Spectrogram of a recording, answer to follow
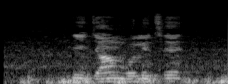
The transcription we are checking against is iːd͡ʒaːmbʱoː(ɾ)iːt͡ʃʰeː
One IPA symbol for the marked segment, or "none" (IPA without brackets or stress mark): l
